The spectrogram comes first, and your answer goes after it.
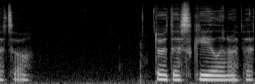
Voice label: "sgil", Welsh

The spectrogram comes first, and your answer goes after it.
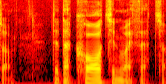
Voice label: "coot", Welsh

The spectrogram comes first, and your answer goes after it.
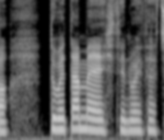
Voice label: "mellt", Welsh

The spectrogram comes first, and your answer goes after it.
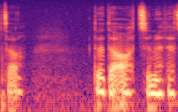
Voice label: "ots", Welsh

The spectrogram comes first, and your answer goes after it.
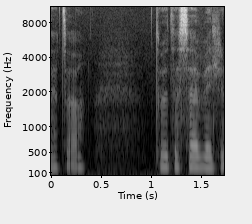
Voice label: "sefyll", Welsh

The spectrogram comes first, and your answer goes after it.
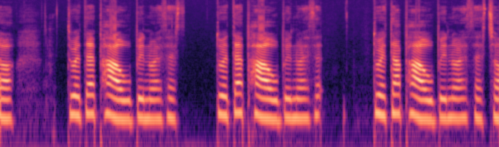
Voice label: "pawb", Welsh

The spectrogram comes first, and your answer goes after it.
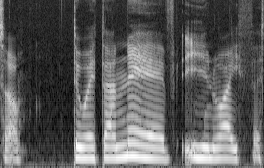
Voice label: "nef", Welsh

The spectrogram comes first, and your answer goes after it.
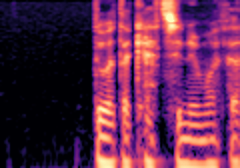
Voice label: "cetyn", Welsh

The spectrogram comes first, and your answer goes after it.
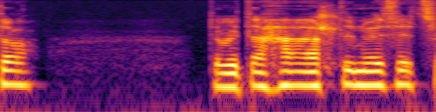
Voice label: "hallt", Welsh

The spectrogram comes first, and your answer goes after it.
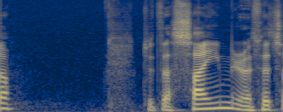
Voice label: "saim", Welsh

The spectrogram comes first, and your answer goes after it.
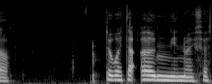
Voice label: "yng", Welsh

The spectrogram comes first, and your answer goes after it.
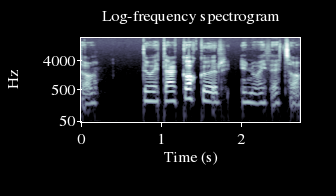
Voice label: "gogr", Welsh

